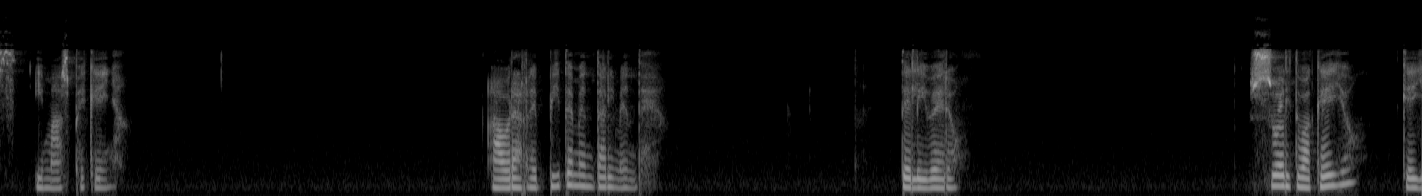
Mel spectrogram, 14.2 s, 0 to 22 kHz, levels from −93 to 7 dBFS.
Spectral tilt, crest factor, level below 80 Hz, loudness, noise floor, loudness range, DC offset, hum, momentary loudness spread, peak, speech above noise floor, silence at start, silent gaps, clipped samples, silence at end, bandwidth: -2.5 dB/octave; 26 dB; -82 dBFS; -36 LUFS; -82 dBFS; 13 LU; under 0.1%; none; 19 LU; -16 dBFS; 45 dB; 0 s; none; under 0.1%; 0 s; 11 kHz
